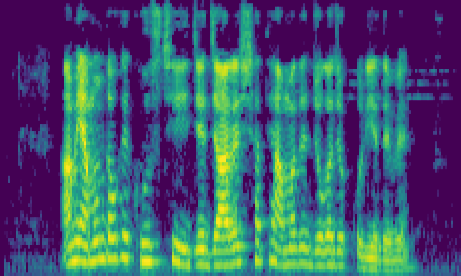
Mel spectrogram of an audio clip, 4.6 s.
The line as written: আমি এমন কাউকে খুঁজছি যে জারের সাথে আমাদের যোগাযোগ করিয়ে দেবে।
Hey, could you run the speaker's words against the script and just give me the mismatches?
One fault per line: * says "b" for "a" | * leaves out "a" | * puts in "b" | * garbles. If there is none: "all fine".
all fine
